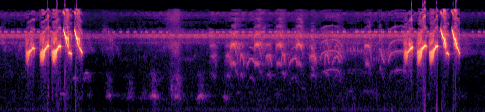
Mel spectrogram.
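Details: Tui tui song of a double-collared seedeater, used for training young birds to sing. The same phrase plays twice: three upswept whistles, then three falling notes. A quiet stretch between them holds faint soft twitters.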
